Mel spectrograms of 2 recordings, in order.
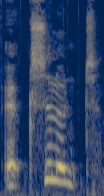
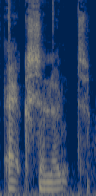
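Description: First: Loud, high triumphant cry; booming. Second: Croaking toads. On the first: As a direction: boom it out, pitched way up. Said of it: "the three toads boomed". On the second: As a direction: croak it without raising the voice. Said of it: "all three croaked". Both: A narrator's reading.

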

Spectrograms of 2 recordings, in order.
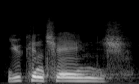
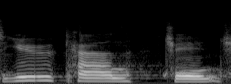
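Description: First: "can" carries the weight, falling at the end; stress on CAN. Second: "you" slow and soft, rising; stress on YOU. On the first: Preacher moving the weight onto "can" for the congregation. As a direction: press on "can" in "You can change". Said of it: "but on the can". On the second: Preacher to brothers and sisters, slow weight on "you". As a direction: linger quietly on "you". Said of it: "put all the emphasis on the word you". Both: Shown as a demonstration.

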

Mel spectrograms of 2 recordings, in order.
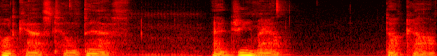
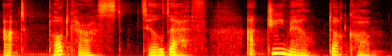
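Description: First: Slow, low, soft seductive voice; sexy narrator voice. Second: Slow, low TV voice-over; MasterChef narrator. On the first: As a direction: purr it out slowly, deep and seductive. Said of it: "I'll do me best naked, uh, narrator voice". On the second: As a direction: read it like a cooking show voice-over. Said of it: "Now I sound like I am on MasterChef". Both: Shown as a demonstration.

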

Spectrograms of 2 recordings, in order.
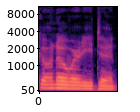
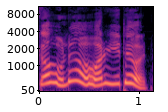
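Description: First: Said in the usual way. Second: Far higher, hammed-up alarmed wife; imagined panicked wife catching him; mock wife shriek. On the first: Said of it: "she was like". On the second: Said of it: "then be like".

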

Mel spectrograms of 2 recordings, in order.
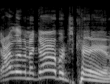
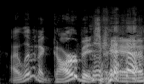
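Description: First: High-pitched retold impression; mock impression, higher voice; imitating Chappelle. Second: Higher, rising, incredulous question; mock bewilderment, lifting at the end; puzzled repeat. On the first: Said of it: "and I did Chappelle". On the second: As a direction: repeat it as if baffled. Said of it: "after I hung up".

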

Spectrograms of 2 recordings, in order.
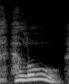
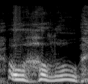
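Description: First: High cheery hello falling at the end; gaily greeting. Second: High, bright-eyed cheery greeting with a rising end; beaming little man. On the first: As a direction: sing out a happy hello, then drop it. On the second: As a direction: greet him gaily, voice up high. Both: A narrator's reading. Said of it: "beamed the little man gaily".

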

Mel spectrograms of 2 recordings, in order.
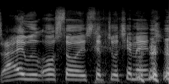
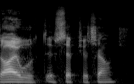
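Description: First: High, put-on French accent; hammed-up Frenchman voice. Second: Lightly voiced English nobleman; a hint of formal English gentleman. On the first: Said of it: "The Frenchman stands up". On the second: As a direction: accept it with understated noble formality. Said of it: "English nobleman stands up".

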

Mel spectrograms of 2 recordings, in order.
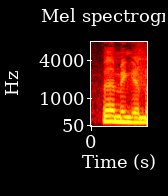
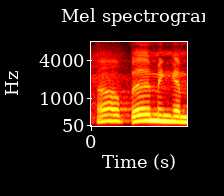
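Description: First: Said in the usual way. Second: Light mock Scouse accent on "Oh, Birmingham"; imitating Liverpool folk saying "Birmingham" in a Scouse accent. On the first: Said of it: "back to you in a Scouse accent". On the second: Mimicking how outsiders echo her hometown, light Scouse accent. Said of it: "in a Scouse accent".

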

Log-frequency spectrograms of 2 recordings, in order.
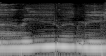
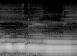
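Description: First: High, slow, put-on seductive voice; sultry tease. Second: Sultry tease. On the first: Teasing cohost with a sultry invite to read. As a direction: drawl the invite like a flirt. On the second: Pretend. Repeats seductive invite.

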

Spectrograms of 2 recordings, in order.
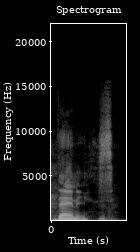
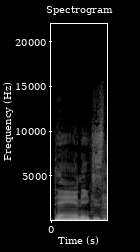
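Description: First: Denny's with a short "e" as in "pen"; corrected to Denny's. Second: Danny's with a flat "a" as in "man"; said wrong as Danny's. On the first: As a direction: fix it: Denny's, e as in "pen", not Danny's. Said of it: "Not Danny's". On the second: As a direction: say it Danny's, as if the sign read Danny's. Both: Shown as a demonstration.

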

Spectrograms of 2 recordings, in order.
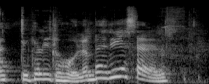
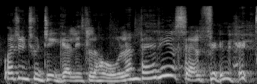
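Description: First: Light Welsh teacher voice; a hint of a Welsh teacher; Welsh accent. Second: Lightly voiced Welsh teacher; a touch of a stern Welsh teacher; Welsh accent. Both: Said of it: "I said that in Welsh accent".

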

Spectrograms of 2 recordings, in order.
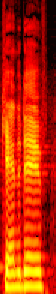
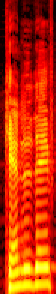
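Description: First: "Canada Dave" merged as Cana-Dave; blended pun. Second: "Canada Dave" with the DA kept before Dave; full pronunciation. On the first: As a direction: drop the extra DA in "Canada Dave". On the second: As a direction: say all of "Canada", then "Dave". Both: Shown as a demonstration. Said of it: "it's your preference".

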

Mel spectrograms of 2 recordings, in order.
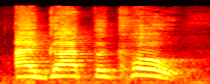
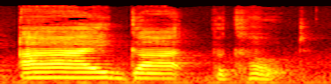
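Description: First: Louder, bragging I got the coat; triumphant boast. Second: I got the coat, slow, each word landed; slow savoring. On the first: Comic telling the audience she won, loud triumph. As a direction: crow about the win. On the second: Comic repeating her win to the crowd, slow and savoring. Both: Real, not acted. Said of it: "You hear what I'm saying?".

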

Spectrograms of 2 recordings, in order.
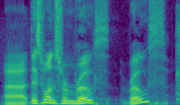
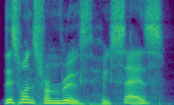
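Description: First: Higher, louder radio DJ read. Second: Higher, louder radio DJ read, name corrected. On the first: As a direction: put on a lightly hammed DJ delivery. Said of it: "work on my radio D J voice". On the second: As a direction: introduce it like a radio presenter. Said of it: "my radio D J voice". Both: Acted.

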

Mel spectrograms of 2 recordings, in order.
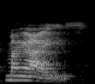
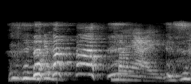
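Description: First: Softer mock lament with a laugh; imitating a man's complaint. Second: Higher, hammed-up mock wail with laughter; imitating a man's complaint. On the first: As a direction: lightly mimic his complaining, holding back volume. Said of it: "Did you hear him going on about his eyes". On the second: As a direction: exaggerate his lament, pitched up and drawn out. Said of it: "Every time he said it".

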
